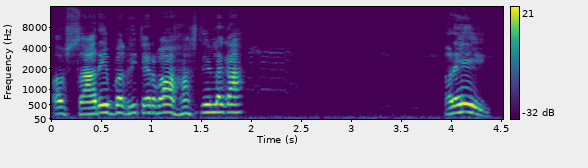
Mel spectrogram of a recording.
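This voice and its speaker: A man telling a folk tale aloud, slow and halting, correcting himself, raising his voice for the characters. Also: sits high, animated. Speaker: village storyteller.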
